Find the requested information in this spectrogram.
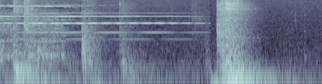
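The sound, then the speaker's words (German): A telephone bell rings in a home with a steady electric ring, followed by a dull knock near the end. “Soll ich rangehen? Lassen Sie nur”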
